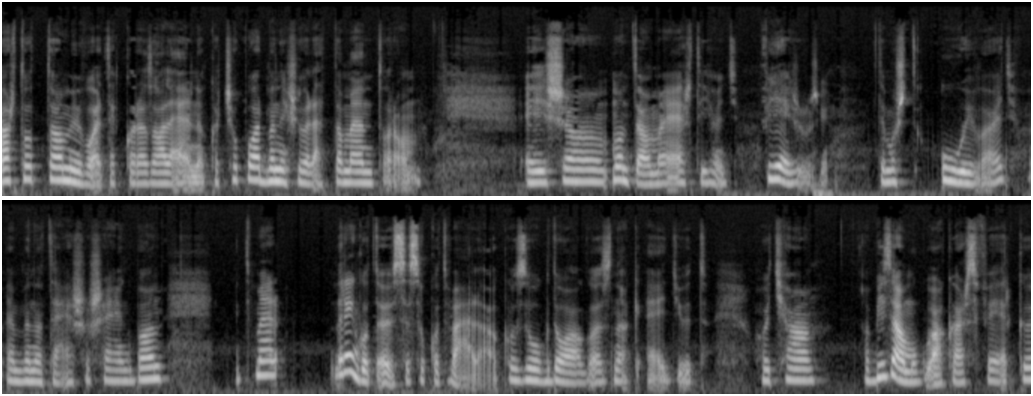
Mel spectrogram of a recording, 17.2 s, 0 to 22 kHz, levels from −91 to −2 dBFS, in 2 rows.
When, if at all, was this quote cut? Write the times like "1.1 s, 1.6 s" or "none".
none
